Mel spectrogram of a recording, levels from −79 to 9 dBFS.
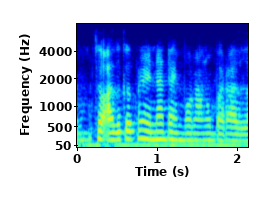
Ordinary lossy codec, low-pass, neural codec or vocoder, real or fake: none; 7.2 kHz; codec, 16 kHz, 4.8 kbps, FACodec; fake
